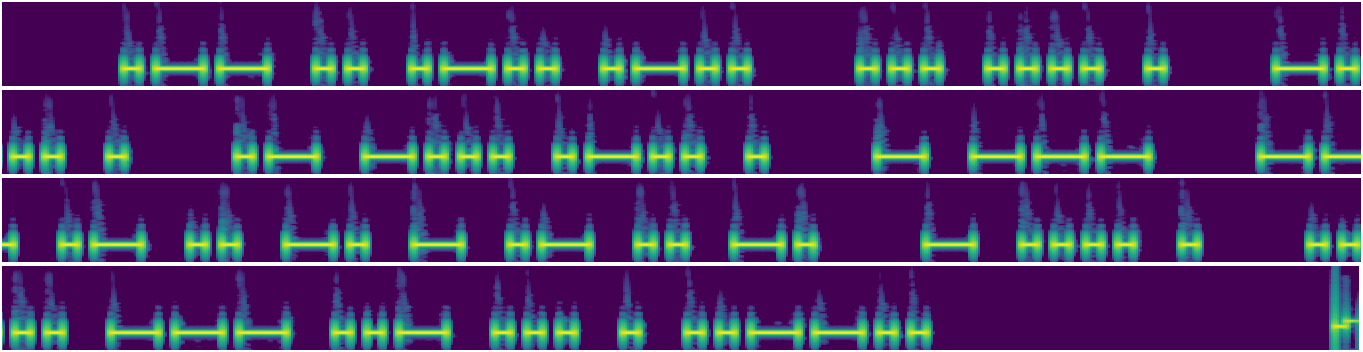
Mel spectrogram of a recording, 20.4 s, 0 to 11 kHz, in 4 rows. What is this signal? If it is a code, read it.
Morse code, heard as a keyed tone, about 20 wpm, 700 Hz. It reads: WILL SHE BE ABLE TO MAINTAIN THE HOUSE?
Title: Sentences from Top 1000 Words - Review Part 5 - 20wpm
